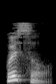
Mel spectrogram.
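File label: "whistle", English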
